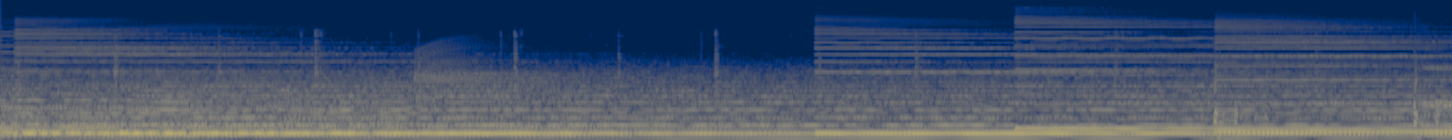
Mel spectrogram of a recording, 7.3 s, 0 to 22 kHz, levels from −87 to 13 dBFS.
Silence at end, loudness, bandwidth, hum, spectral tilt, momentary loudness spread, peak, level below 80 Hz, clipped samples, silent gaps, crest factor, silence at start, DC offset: 0 s; -22 LUFS; 12 kHz; none; -7 dB/octave; 6 LU; -10 dBFS; -50 dBFS; under 0.1%; none; 12 dB; 0 s; under 0.1%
